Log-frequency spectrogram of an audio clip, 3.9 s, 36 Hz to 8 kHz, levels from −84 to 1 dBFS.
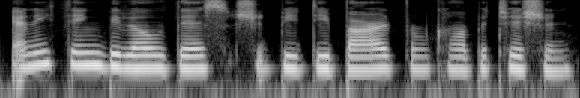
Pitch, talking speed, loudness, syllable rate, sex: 185 Hz, 125 wpm, -19 LUFS, 4.4 syllables/s, female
